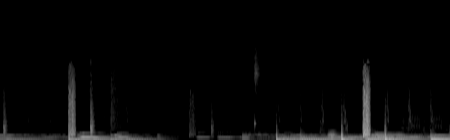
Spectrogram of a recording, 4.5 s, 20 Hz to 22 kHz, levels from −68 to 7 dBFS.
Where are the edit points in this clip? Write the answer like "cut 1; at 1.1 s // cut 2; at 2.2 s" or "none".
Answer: cut 1; at 1.1 s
